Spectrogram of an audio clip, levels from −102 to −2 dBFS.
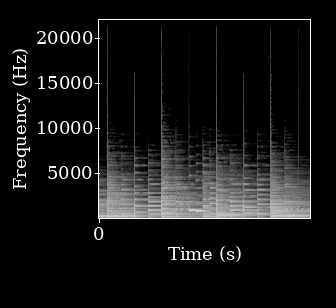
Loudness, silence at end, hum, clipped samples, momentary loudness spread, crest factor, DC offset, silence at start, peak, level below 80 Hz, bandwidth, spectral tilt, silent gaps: -26 LUFS; 0 s; none; under 0.1%; 5 LU; 24 dB; under 0.1%; 0 s; -2 dBFS; -48 dBFS; 13 kHz; -6 dB/octave; none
